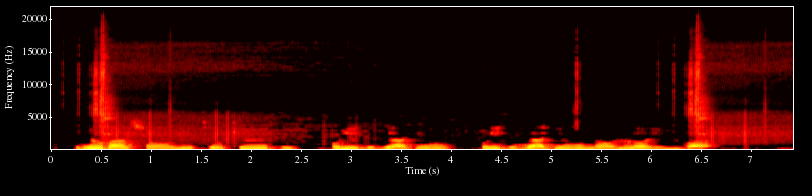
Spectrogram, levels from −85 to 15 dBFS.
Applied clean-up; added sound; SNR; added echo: classical method Wiener filter.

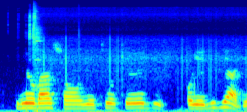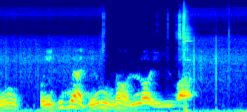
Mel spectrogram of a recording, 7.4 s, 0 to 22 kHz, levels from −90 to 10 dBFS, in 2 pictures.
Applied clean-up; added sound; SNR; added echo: none; Fire; 19 dB; none.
